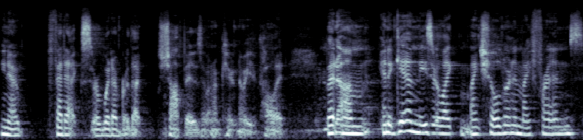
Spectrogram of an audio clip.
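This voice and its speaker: A woman at a moderate pace and medium pitch, with an American accent. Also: ordinary pitch variation. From US South, Atlanta, Georgia. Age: 60s. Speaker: photographer. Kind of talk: conference talk presenting work. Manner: halting, many fillers.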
